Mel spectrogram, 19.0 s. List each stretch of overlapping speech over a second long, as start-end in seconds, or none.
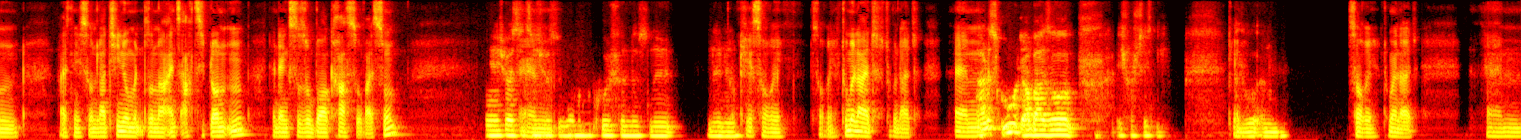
none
